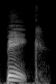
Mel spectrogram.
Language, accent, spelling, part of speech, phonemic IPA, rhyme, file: English, US, bake, verb / noun, /beɪk/, -eɪk, En-us-bake.ogg
- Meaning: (verb) To cook using an oven, especially baked goods.: 1. To cook (something) in an oven (for someone) 2. To be cooked in an oven 3. To regularly prepare baked goods 4. To smoke marijuana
